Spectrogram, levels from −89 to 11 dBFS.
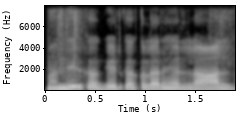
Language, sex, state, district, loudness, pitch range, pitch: Hindi, female, Jharkhand, Palamu, -14 LUFS, 205-215 Hz, 215 Hz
